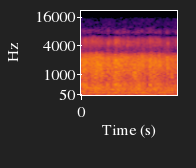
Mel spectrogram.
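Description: A crowd applauds for God steadily, many hands clapping at once in a dense, continuous wash of sound that stays even and fairly loud throughout, with no voices standing out.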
